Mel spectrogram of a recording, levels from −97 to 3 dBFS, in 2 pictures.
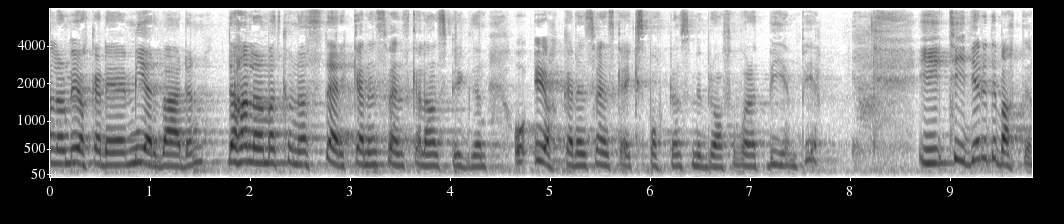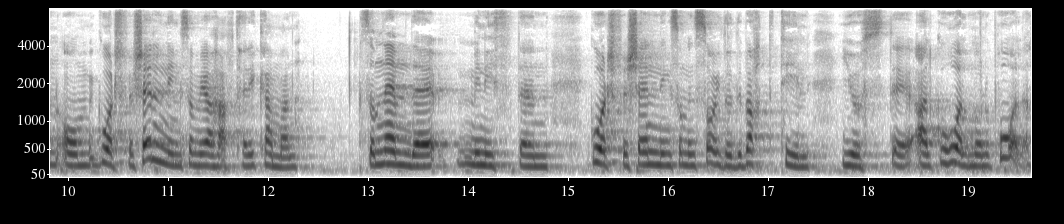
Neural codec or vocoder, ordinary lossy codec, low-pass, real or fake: none; none; none; real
